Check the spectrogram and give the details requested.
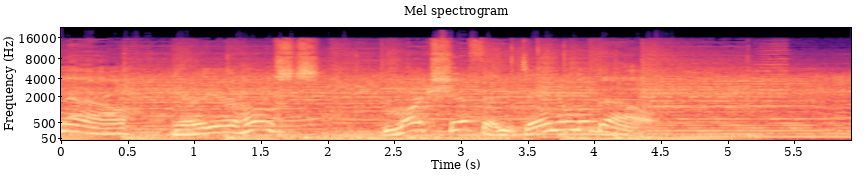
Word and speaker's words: Maz: I intentionally did not tell you my the pronunciation of my first name cuz I want to see how you do it. And you did Maz, but it's Ma.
